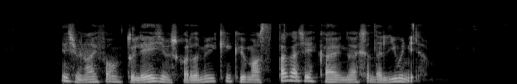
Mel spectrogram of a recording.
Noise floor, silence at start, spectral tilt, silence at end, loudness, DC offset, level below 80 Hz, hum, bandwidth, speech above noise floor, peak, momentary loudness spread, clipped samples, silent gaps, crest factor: -71 dBFS; 0.6 s; -5 dB/octave; 0.9 s; -27 LUFS; under 0.1%; -64 dBFS; none; 7.2 kHz; 45 dB; -4 dBFS; 5 LU; under 0.1%; none; 24 dB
